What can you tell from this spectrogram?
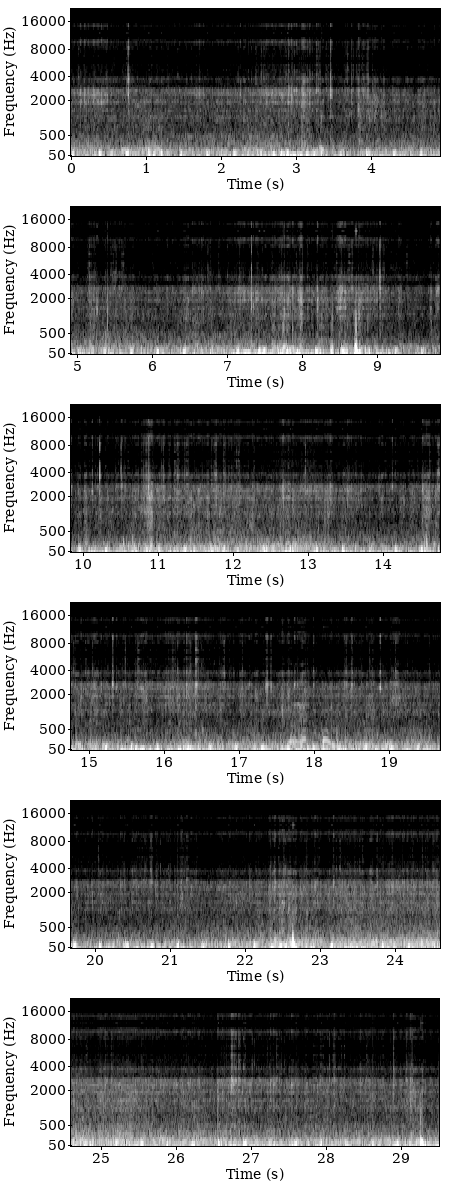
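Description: Mountain bike descending a dirt singletrack at speed, heard from a GoPro on the rider: a steady rumble of wind on the microphone and tyres on dirt, with constant rattles and knocks from the bike over bumps. The hardest knock comes about nine seconds in.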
